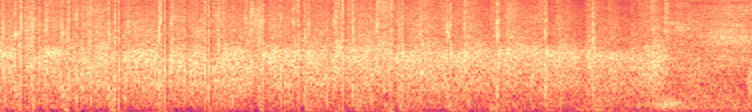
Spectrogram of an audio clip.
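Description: Loud, dense audience applause at a book presentation event, continuous clapping throughout with a slight dip near the end.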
